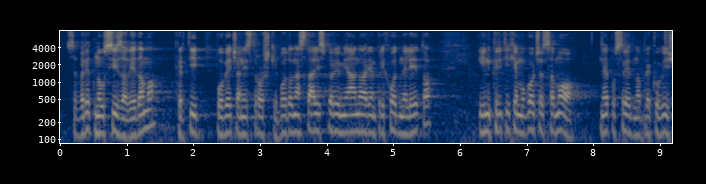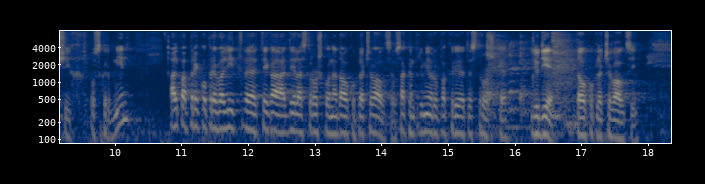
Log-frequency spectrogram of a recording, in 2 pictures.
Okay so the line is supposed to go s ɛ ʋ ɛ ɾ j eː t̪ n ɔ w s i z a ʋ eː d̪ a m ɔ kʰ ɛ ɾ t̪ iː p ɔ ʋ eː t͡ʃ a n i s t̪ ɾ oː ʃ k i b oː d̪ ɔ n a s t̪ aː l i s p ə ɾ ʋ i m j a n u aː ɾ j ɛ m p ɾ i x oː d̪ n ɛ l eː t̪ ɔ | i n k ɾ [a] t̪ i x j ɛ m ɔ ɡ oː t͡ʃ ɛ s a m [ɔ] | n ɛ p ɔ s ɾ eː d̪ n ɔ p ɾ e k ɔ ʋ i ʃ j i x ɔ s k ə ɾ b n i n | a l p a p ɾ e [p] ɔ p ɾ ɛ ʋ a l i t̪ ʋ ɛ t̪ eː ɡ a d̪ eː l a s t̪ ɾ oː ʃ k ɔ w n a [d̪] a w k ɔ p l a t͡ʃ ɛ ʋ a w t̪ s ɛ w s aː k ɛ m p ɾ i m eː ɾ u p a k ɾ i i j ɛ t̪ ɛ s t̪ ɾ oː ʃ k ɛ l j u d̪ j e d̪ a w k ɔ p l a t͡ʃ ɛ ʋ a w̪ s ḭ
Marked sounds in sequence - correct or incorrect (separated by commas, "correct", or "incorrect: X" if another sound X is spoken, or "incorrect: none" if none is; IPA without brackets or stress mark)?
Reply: incorrect: i, incorrect: o, incorrect: k, correct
